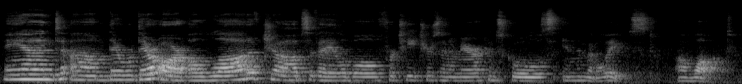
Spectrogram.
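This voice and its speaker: Woman in her 50s from south carolina telling her life story, kinda low voice, measured and thoughtful, roomy echo and faint hiss. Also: fairly even intonation. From Charleston, South Carolina. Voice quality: measured, reflective, with occasional fillers. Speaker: interview guest. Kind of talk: recounting life story in an interview.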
